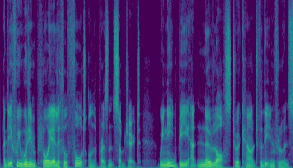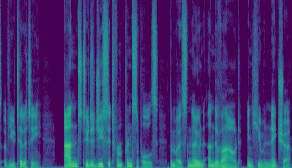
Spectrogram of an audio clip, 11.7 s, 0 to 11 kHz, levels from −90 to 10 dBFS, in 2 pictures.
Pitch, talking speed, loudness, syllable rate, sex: 105 Hz, 200 wpm, -23 LUFS, 5.6 syllables/s, male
